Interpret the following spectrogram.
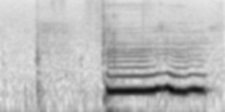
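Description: A young woman's closed-mouth hum, a short 'mm' held on one steady pitch for about a second, starting about halfway in, with a small wobble near the end.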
